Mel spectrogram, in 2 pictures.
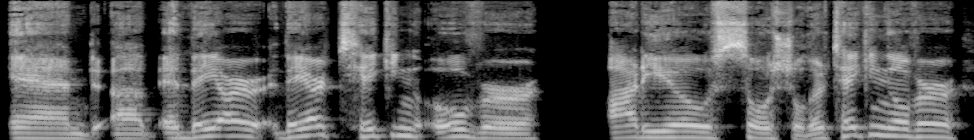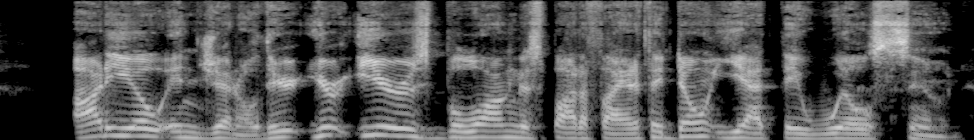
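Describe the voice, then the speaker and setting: A man's voice: fairly high pitch, animated, moderate pace, no echo, studio quality. A man co-hosting a marketing podcast in casual chat, talking loosely with many likes and frequent laughs. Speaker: podcast co-host.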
